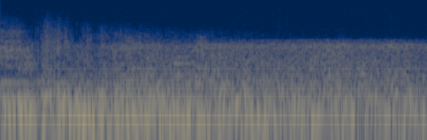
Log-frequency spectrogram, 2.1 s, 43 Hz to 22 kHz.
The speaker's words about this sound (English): Prêt pour le compte à rebours 5, 4, 3, 2, 1, ignition.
